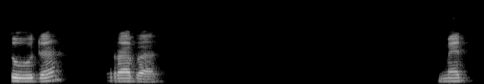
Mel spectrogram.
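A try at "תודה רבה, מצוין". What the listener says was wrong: Ini nun, Metsuyan. Pakai nun ini nun.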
